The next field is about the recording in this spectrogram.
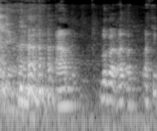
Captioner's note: laughing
